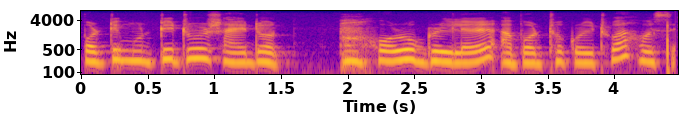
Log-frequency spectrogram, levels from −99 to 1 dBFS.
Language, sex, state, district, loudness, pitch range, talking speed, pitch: Assamese, female, Assam, Sonitpur, -18 LUFS, 200-245 Hz, 135 wpm, 215 Hz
